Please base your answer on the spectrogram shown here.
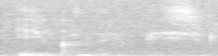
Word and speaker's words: иконопись: споры между искусствоведами и как правильно произносить, да, то есть вот искусствоведы всегда в основном произносят иконопись. Но что интересно, ни от одного иконописца я такого повторения не слышала. Они все повально говорят ударением на слове икона.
